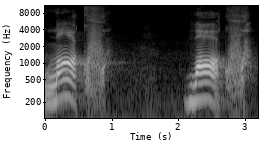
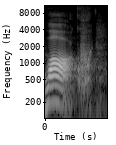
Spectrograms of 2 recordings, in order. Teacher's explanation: a K sound, and then you blow out like a whispered W. It's basically like whispering a W, but it should be pretty noisy, lots of air.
